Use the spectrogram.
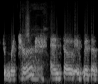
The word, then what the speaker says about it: Richer: health consulting which my last name is actually richer but it is genetically spelled and pronounced richer and so it was a play on words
